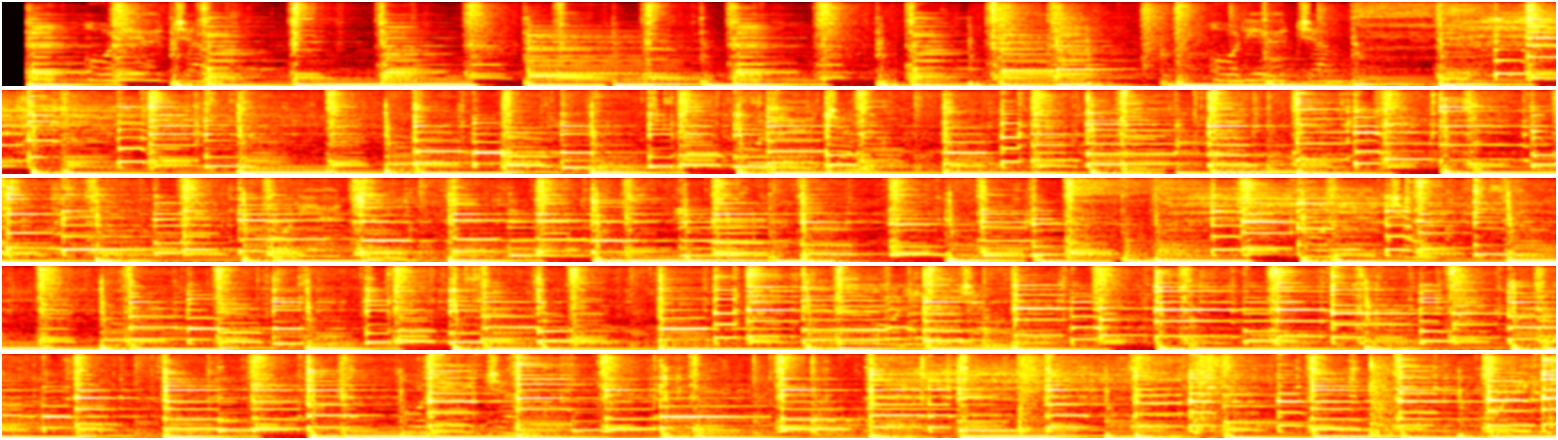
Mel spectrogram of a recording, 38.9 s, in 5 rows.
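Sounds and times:
jazzy ukulele background music: 0.0s - 38.8s.

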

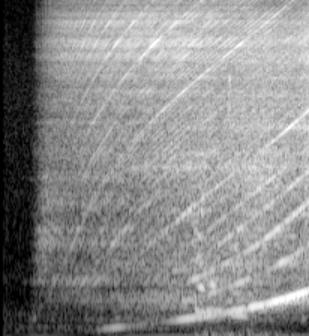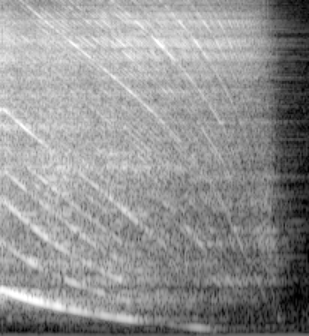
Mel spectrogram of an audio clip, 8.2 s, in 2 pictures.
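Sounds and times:
industrial machine: 1.5s - 7.1s.

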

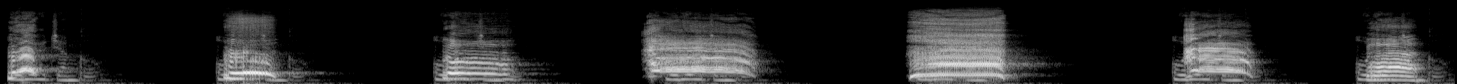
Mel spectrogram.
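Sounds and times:
person screaming: 2.2s - 2.9s, 4.4s - 5.3s, 6.4s - 7.7s, 9.1s - 10.4s, 11.8s - 12.7s, 13.6s - 14.4s.

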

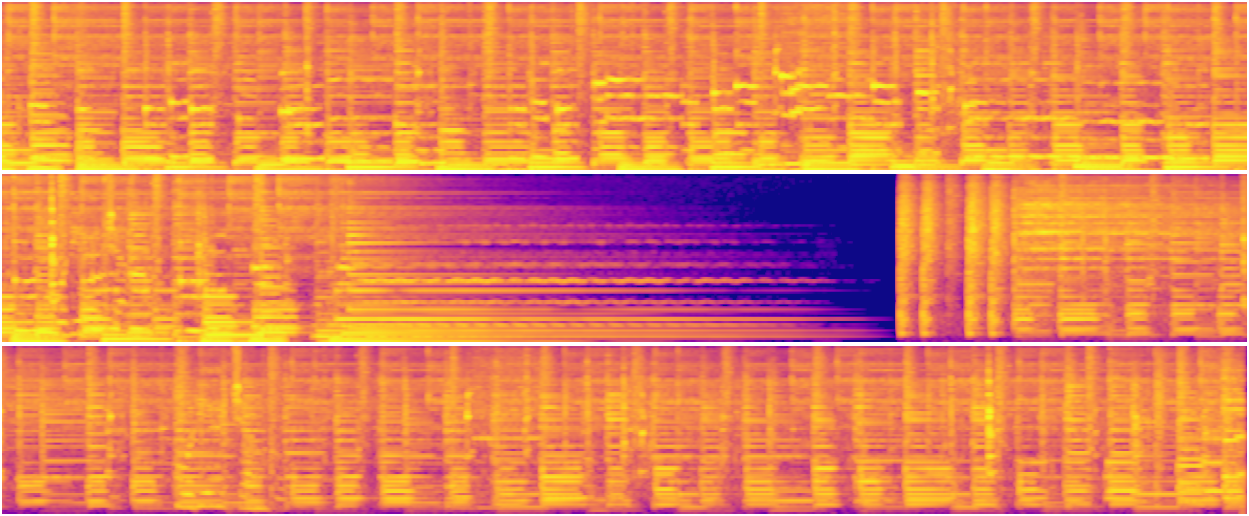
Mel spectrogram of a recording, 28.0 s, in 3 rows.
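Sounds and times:
elevator music: 0.0s - 15.4s.

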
